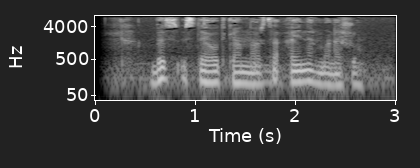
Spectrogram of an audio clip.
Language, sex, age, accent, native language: Uzbek, male, 18-24, Farg'ona, Uzbek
